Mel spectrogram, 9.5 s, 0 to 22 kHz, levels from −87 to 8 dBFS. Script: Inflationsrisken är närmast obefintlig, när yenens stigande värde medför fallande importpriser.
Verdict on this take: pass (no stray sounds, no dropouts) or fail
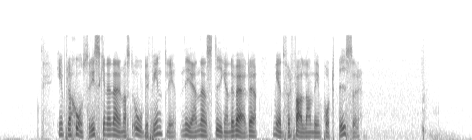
fail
